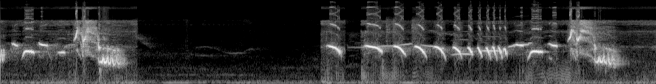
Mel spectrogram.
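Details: White-rumped shama, male and female, played as a lure for trapping: warbled notes and a harsh burst, a silent gap, then a fast series of falling slurred whistles and a closing rasp.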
